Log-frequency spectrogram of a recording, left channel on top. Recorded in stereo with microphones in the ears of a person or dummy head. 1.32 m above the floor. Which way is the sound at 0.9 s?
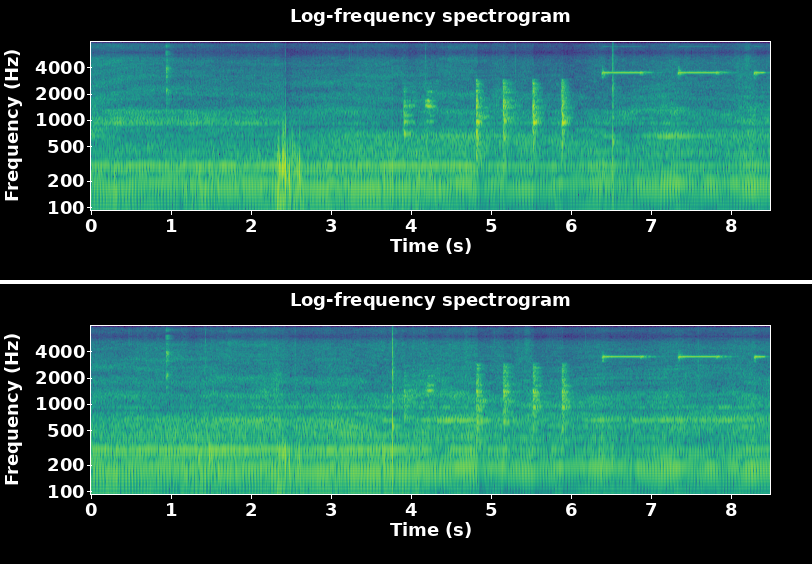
15° left (ahead or behind).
